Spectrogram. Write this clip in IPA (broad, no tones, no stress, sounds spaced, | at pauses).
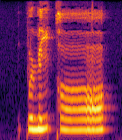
p ʉ ɳ i k ɔː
